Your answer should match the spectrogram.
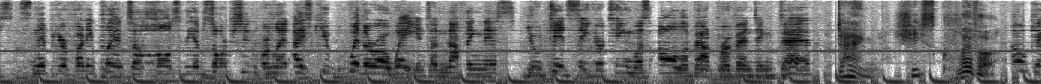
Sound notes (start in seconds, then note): none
